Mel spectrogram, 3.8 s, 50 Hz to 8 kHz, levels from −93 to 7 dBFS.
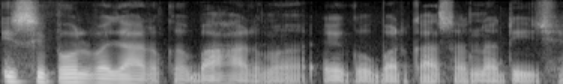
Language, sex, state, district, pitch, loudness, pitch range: Maithili, male, Bihar, Supaul, 80 Hz, -19 LUFS, 70-100 Hz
